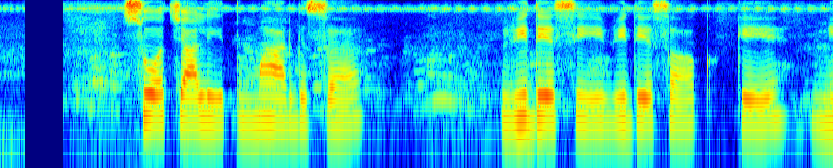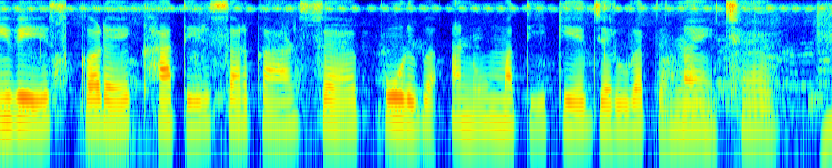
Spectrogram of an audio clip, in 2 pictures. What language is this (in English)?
Maithili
